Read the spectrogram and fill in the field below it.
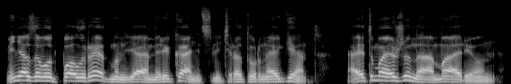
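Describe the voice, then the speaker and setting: Narrator doing a confident, forceful American agent, dry close mic. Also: male voice, mid-range voice, sing-song, brisk, no echo, natural voice. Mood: assured. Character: big, confident American man, literary agent.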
